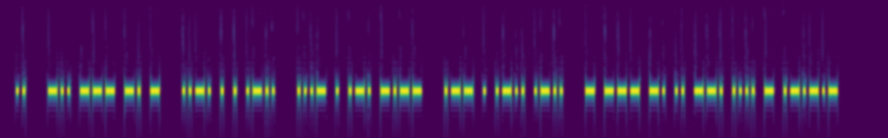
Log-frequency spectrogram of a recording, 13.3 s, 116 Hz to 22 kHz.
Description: Morse code, heard as a keyed tone, about 25 wpm, 700 Hz. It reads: I DONT FEEL VERY WELL TONIGHT.
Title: Sentences from Top 1000 Words - Review Part 3 - 25wpm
